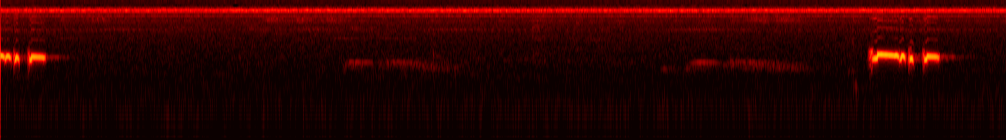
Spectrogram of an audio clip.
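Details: Decoy-trained zebra dove in Thailand: the end of one stuttered coo opens the recording, then quiet with soft murmurs, and a second full wavering cooed phrase follows near the end.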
